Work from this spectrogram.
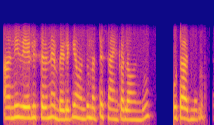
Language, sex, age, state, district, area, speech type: Kannada, female, 30-45, Karnataka, Hassan, rural, conversation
